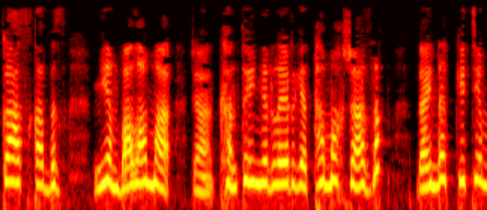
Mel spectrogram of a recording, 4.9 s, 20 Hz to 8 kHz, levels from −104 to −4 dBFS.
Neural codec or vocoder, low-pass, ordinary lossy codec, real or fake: vocoder, 22.05 kHz, 80 mel bands, Vocos; 7.2 kHz; MP3, 32 kbps; fake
